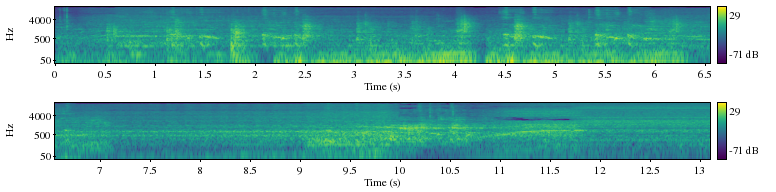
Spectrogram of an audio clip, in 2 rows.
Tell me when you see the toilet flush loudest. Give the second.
10 s.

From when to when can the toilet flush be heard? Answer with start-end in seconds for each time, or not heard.
0.6-2.5, 5.2-7.2, 9.0-11.1.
